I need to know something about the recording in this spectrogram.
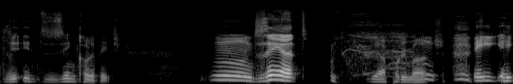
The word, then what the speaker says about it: Zeintkiewicz: It's Zinkovich.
